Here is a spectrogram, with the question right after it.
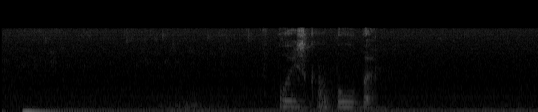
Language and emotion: Russian, sad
